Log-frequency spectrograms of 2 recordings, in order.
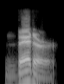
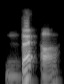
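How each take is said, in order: First: It is said with an American accent. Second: It is said with a British accent. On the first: "better in American pronunciation" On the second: "in British pronunciation, we may say better"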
